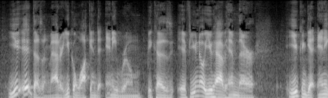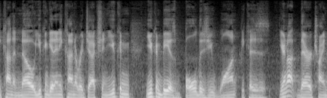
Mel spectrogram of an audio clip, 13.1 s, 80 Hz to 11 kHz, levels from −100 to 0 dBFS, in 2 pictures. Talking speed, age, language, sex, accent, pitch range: 215 wpm, 40-59, English, male, American, 85-100 Hz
